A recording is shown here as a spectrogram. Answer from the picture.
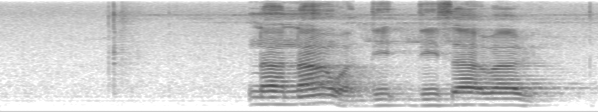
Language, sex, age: Venda, male, 23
